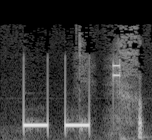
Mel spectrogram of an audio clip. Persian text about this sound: د ورور تماس قطع شد تماس برادر ما قطع شد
